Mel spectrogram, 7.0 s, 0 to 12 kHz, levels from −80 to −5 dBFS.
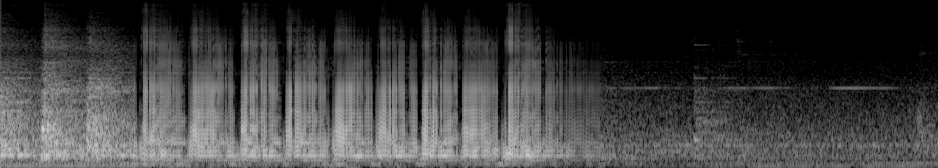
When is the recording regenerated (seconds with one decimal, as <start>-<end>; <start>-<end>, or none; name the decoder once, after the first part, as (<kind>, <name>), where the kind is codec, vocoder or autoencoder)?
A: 1.0-4.5 (vocoder, BigVGAN v2)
